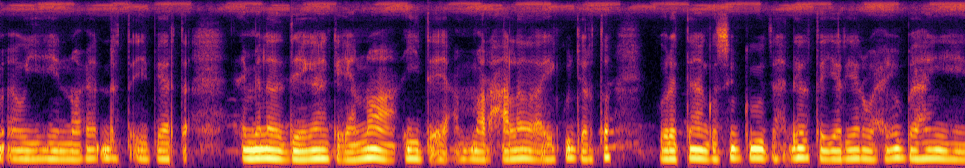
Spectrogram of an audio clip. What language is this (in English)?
Somali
